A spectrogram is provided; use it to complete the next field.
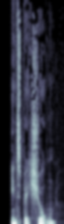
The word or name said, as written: inspektion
